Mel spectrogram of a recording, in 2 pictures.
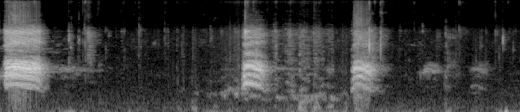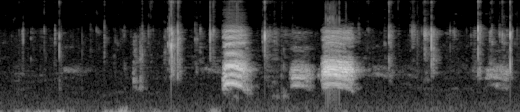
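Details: Crow giving harsh, grating caws in scattered bursts, some in pairs, with quiet gaps and faint background calls between them.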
